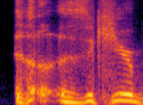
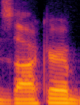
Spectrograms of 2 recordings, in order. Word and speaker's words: Zockr: Zakir balls.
